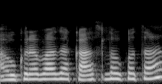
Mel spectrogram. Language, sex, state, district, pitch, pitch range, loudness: Bhojpuri, female, Bihar, Muzaffarpur, 245 Hz, 230-255 Hz, -14 LUFS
